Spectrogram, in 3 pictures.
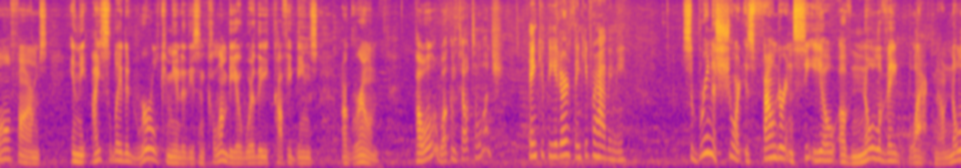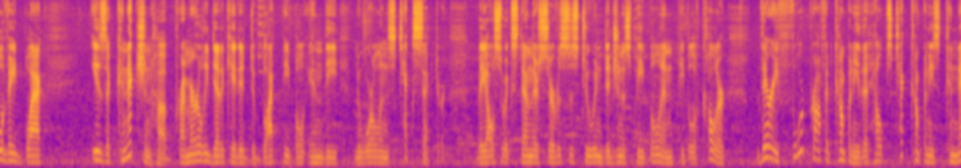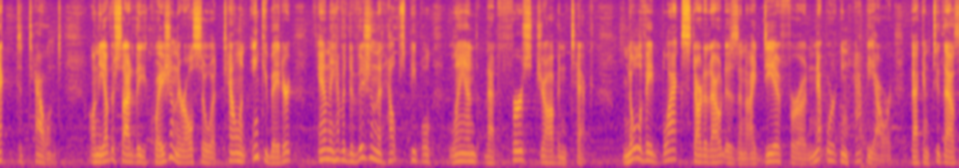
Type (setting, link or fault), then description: setting, busy venue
